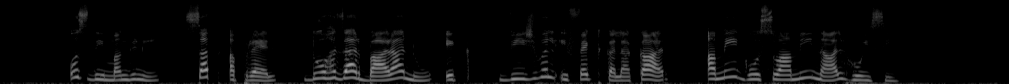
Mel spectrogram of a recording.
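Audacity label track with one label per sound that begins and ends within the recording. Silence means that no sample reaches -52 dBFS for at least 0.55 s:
0.710000	8.970000	sound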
